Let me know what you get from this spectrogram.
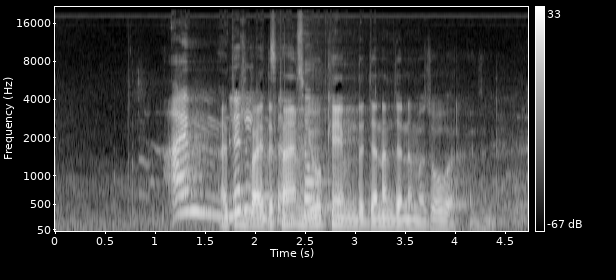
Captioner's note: laughter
